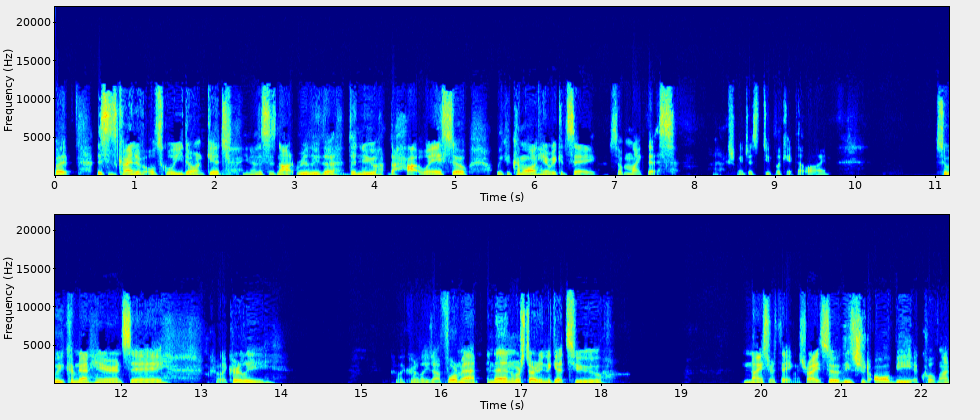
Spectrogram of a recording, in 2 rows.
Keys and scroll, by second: 8.9 super+x, 10.3 super+d, 21.7 ctrl+r.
